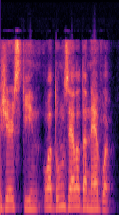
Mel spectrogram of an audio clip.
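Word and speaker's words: Geierstein: Anne de Gerstein pronuncia-se Gerskin ou a Donzela da Névoa, do autor de Waverley.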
